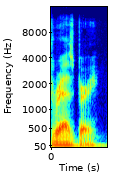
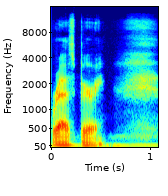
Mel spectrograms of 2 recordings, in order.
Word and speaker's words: raspberry: Well, that S often sounds more like a Z and the P, completely silent. No P. Nope, it's raspberry, not raspberry.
